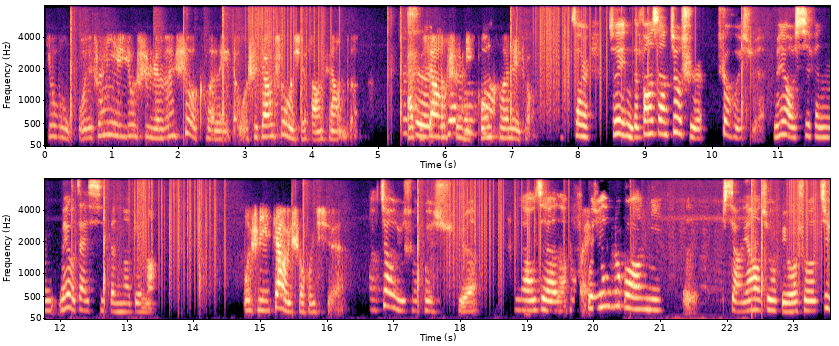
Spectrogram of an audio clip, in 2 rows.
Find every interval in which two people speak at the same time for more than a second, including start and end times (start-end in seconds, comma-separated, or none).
5.4-6.8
